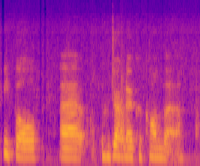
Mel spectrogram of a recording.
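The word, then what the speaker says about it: Kokoda: uh who don't know Konda k o k o d a please understand the D in Fiji D in Fiji is pronounced with a with an an invisible n so um yeah it's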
